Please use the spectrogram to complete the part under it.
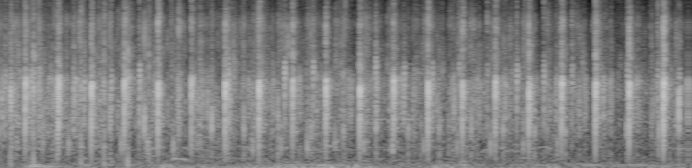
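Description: At a music camp, an audience gives a duo a rhythmic round of claps: sharp, evenly spaced hits that keep a steady beat over a soft crowd wash and stay fairly loud throughout.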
